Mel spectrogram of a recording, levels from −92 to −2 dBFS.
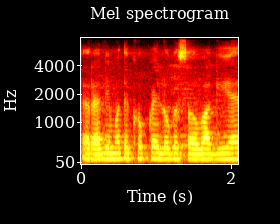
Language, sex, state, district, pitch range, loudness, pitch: Marathi, male, Maharashtra, Gondia, 125-135 Hz, -16 LUFS, 130 Hz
